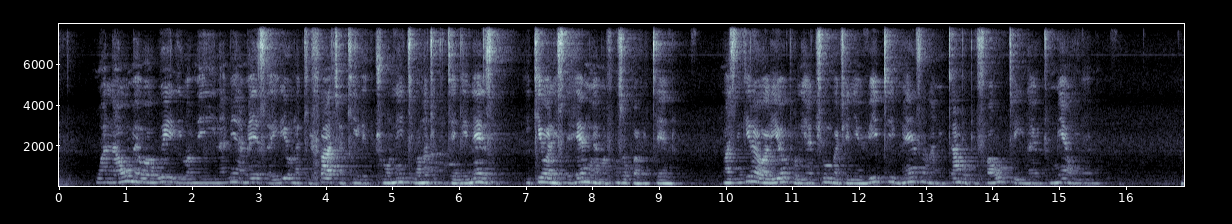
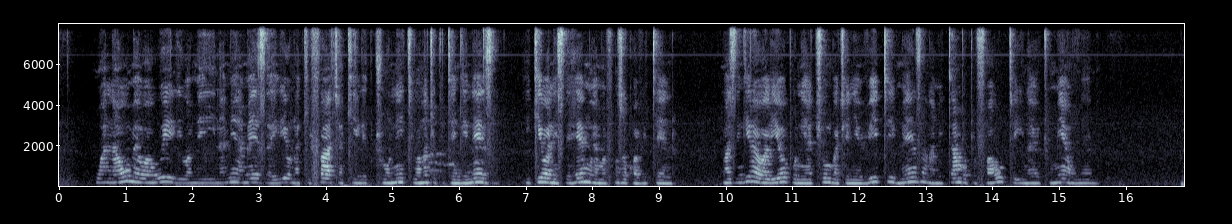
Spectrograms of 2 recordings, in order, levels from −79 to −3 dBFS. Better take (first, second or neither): second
